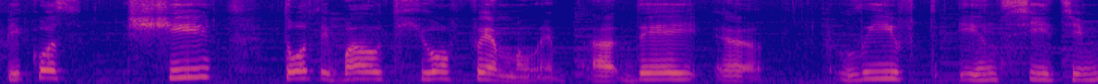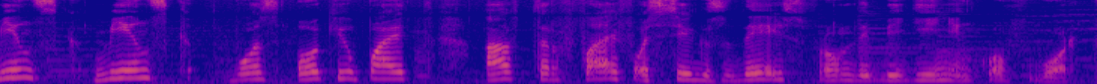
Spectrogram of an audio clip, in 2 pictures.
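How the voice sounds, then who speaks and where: An elderly woman in her eighties from Russia speaks slowly and haltingly, using non-native grammar. Her voice is fairly high but mellow, with faint music behind her. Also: creaky. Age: 80s. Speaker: Holocaust survivor, interviewee. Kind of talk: testimony interview.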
